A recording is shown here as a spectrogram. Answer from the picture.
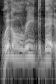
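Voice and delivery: high-pitched Cajun schoolteacher; Cajun teacher impression. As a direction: call the class in a strong Cajun accent. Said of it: "This is exactly the way she talks".

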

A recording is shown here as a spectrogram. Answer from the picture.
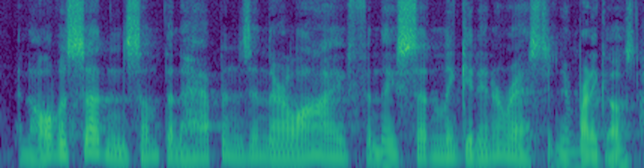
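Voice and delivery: ordinary talk, nothing marked

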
